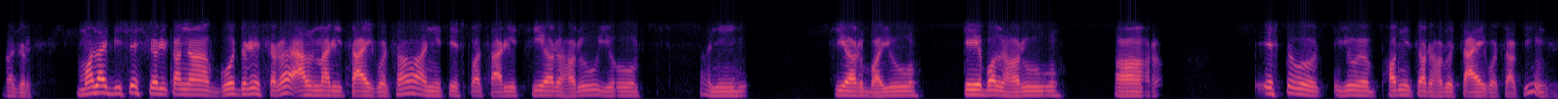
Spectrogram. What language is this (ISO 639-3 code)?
nep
